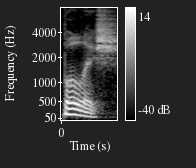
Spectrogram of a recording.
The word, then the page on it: bullish: American English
